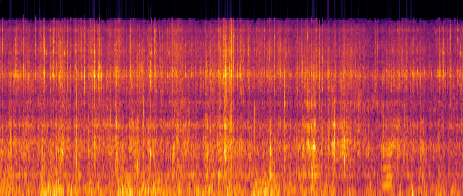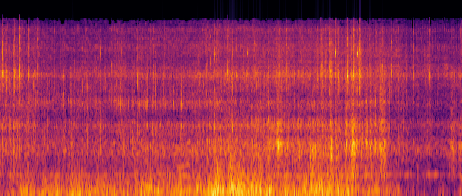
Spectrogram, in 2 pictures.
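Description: Wind rumbles loudly past the rider.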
